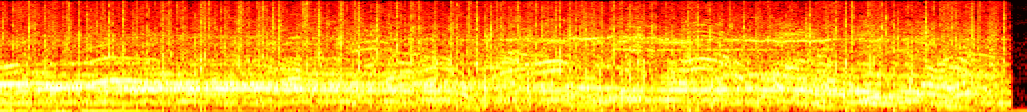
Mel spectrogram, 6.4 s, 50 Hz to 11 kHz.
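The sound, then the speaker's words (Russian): A crowd cheers and shouts continuously over steady applause as miners come out of the mine after six days, many voices overlapping in a loud, dense roar with rising and falling yells of 'Well done!' throughout. “Вот они вышли из-за боя через 6 суток под аплодисменты и возгласы «Молодцы!».”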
